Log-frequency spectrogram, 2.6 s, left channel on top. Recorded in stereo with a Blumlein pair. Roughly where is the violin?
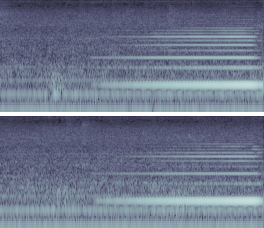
Ahead left.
